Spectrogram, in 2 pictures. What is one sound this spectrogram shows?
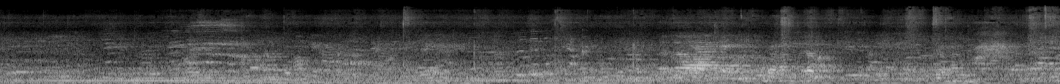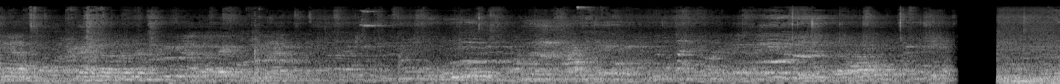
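A crowd of visitors chatters in an echoing indoor hall.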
